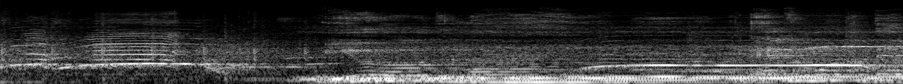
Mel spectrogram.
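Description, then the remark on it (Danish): An audience cheers and whoops loudly as a performer comes in, a dense wash of many voices that dips briefly after the first second, then swells again and stays strong to the end. “Men der kunne man også høre, da han kom ind. Altså, publikum var med ham.”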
